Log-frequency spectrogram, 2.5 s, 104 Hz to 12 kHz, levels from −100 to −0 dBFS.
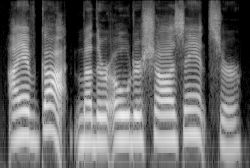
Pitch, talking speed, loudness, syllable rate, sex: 230 Hz, 145 wpm, -17 LUFS, 4.3 syllables/s, female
